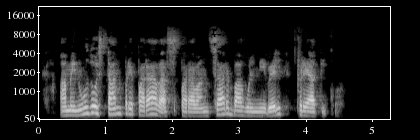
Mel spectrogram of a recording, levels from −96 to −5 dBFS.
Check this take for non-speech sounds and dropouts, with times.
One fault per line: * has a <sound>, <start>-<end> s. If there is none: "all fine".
all fine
